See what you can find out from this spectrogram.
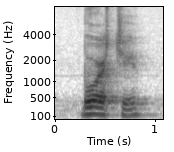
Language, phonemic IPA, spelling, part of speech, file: Dutch, /ˈborcə/, boortje, noun, Nl-boortje.ogg
- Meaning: diminutive of boor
